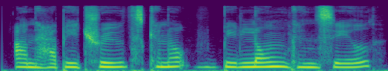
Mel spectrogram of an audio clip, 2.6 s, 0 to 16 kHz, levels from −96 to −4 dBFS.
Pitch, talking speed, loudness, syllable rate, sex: 210 Hz, 140 wpm, -18 LUFS, 4.7 syllables/s, female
